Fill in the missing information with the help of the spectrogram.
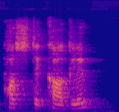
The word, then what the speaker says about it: Postecoglou: He's got manager Ange Postecoglou.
